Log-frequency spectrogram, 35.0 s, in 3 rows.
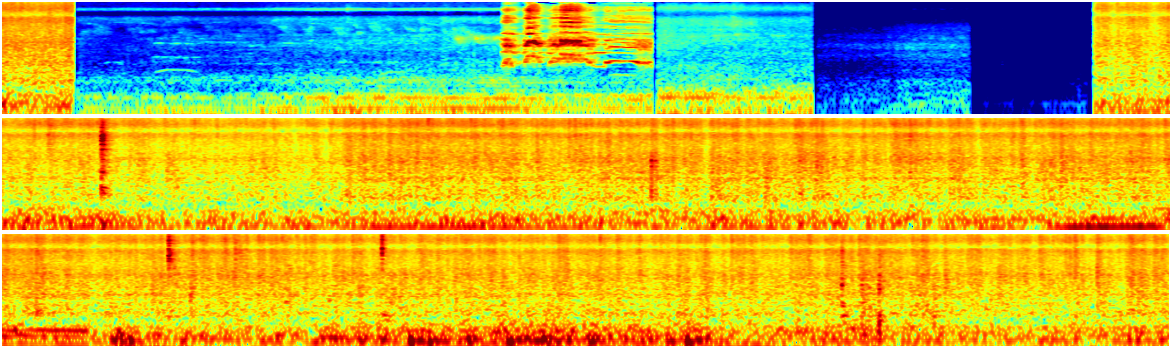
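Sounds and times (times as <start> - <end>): vegetables sizzling in a wok: 11.0 - 24.4.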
